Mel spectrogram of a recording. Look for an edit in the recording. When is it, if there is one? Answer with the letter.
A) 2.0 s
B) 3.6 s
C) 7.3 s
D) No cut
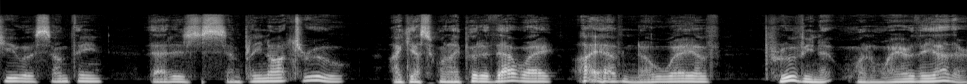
A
